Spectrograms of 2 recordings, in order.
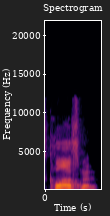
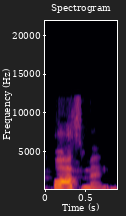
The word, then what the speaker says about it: Klausman: It's like Santa Claus. It's Klausman. Klausman.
